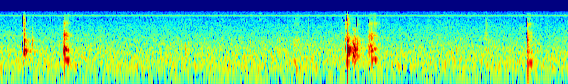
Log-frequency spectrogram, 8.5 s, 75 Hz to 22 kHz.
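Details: 3-month-old infant hiccuping: soft, brief catching sounds at irregular intervals against quiet room noise.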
